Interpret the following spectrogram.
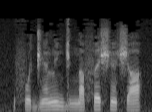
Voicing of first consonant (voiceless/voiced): voiceless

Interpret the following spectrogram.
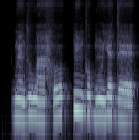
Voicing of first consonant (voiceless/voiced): voiced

